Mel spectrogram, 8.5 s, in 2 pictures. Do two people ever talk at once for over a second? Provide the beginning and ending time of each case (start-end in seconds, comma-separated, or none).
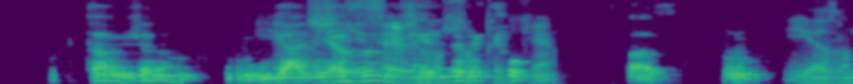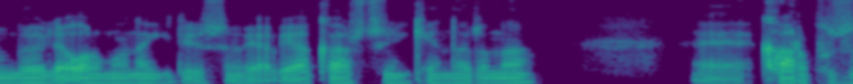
1.3-2.7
